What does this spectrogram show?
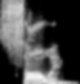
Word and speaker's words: Samhain: troy trigger boo my gosh he got it solon that's how you pronounce it sawin um the celebration of the solon uh people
